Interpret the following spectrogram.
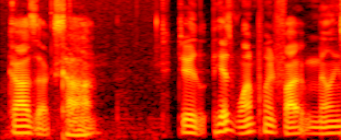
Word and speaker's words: Kazakh: said as Kaz so that's a stress on the first syllable kazak dude he has 1.5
